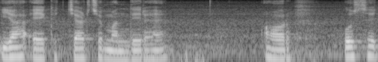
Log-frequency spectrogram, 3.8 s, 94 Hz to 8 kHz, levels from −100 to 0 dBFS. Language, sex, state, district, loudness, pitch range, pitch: Hindi, male, Uttar Pradesh, Budaun, -24 LUFS, 110-140 Hz, 125 Hz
